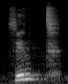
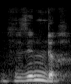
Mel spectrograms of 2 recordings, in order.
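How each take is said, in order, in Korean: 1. 이 단어는 무성 t 소리로 끝납니다. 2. 이 단어는 유성 d 소리로 끝납니다. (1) "드가 아니고 트가 됩니다" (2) "이게 안 되거든요"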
